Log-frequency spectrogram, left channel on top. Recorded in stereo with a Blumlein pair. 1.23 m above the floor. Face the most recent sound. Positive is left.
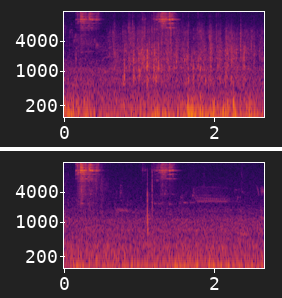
turn(degrees=20)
